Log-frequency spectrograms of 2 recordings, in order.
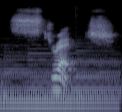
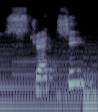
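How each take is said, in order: First: The word ends cleanly on the ch sound. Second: An extra vowel is added after the final ch. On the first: The speaker calls it right. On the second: The speaker calls it wrong. "Stretchy? No, no"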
